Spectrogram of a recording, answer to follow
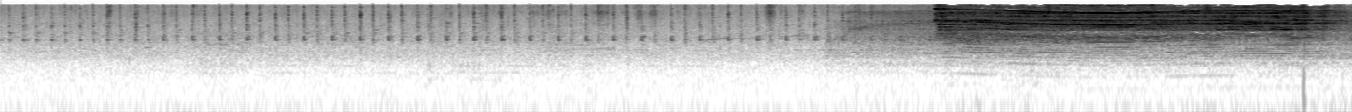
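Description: A mechanical clock movement ticking fast and evenly, about six ticks a second, each with a slight metallic ring. About seven seconds in, a much louder rasping, scraping noise starts suddenly and runs almost to the end.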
